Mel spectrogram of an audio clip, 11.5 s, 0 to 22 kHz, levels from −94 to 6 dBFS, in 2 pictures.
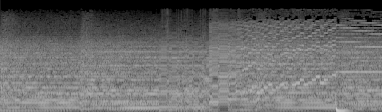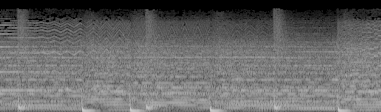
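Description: From 2.39 s to 3.63 s the audio collapses into robotic sound from repeated short buffers: a rigid, metallic buzz pitched at 93.8 Hz that only loosely follows the underlying sound. The likely cause is new audio arriving too slowly, so playback fills the gaps by looping the last fragment of about 10.7 ms. Most of the material in this stretch is replaced by repeats, and the real audio between them is skipped.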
